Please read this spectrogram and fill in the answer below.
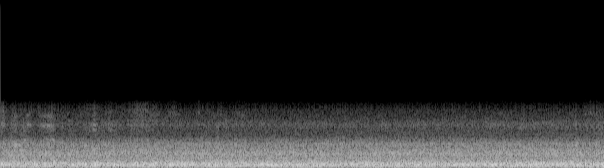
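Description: Steady road and wind noise inside a moving car's cabin, with a rear window wound fully down.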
